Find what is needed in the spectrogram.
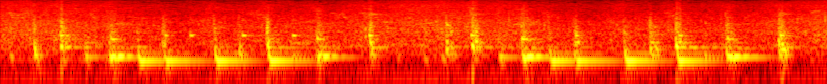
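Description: Rhythmic percussion music: sharp strikes in a steady fast pattern over low pitched drum notes that alternate between two pitches.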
